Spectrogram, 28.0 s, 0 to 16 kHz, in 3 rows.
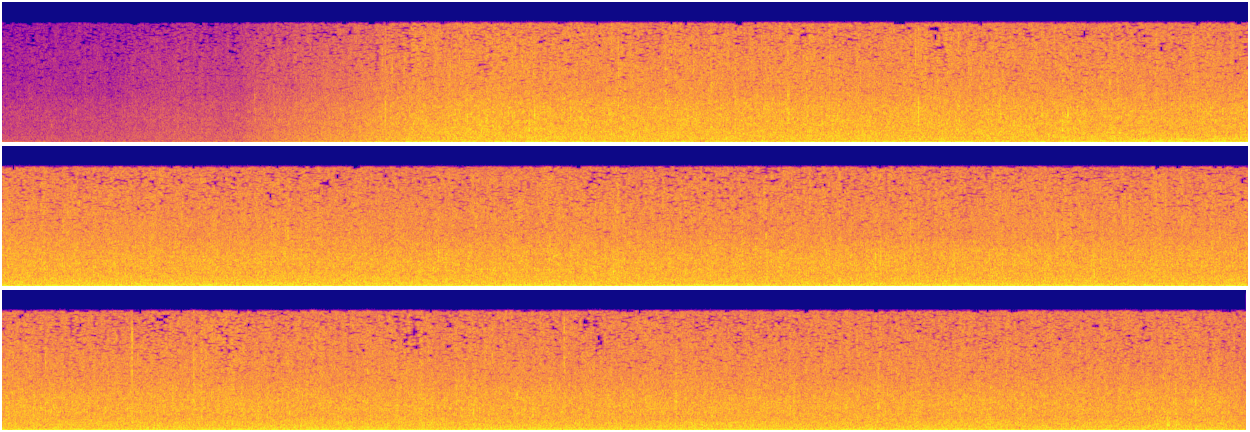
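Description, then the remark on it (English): An MP3 recording of steady, dense rainfall fades in after a couple of seconds and then pours on evenly, a hissing wash of countless drops with no voices and no breaks. “if you wouldn't mind playing just a minute of that MP3 for rain coming down.”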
